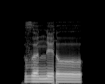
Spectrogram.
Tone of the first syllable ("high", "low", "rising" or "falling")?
high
